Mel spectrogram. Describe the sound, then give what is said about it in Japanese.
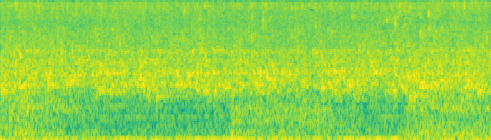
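Slightly hot running water rinses a person's head at the end of a hair wash, a steady, faint, even hiss of flowing water with no pauses. “少しだけ熱いお湯でこれで流し終われば”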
